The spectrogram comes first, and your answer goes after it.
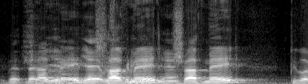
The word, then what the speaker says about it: Schravemade: How do I pronounce that? Schravemade. Schravemade?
